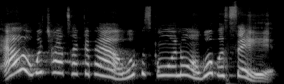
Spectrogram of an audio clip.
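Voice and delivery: high-pitched, nosy mock curiosity; intrigued. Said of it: "[name] is intrigued".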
